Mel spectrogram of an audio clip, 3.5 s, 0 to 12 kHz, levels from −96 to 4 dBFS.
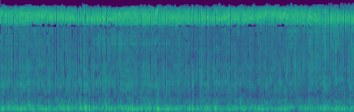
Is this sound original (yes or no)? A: no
